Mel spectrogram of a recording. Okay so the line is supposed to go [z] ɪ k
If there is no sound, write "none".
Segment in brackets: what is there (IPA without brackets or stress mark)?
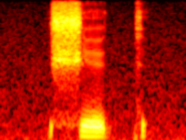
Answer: ʃ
